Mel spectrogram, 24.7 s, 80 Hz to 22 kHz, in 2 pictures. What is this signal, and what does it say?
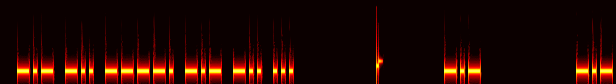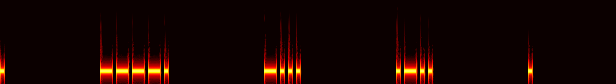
Morse code, heard as a keyed tone, about 15 wpm, spaced as for 6 wpm, 700 Hz. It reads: KD9KDS KC9BLE
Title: USA Call Signs - 6 Characters - 8x Character Spacing - 15wpm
